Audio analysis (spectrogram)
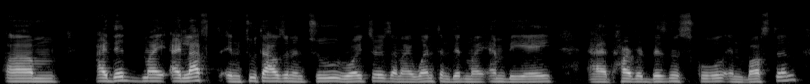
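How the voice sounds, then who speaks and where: A man's voice: medium pitch, little pitch movement, moderate pace, warm tone, no echo. A man in his forties from Egypt, speaking as an interview guest in a hesitant way, with many fillers and restarts. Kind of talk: conversational interview.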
